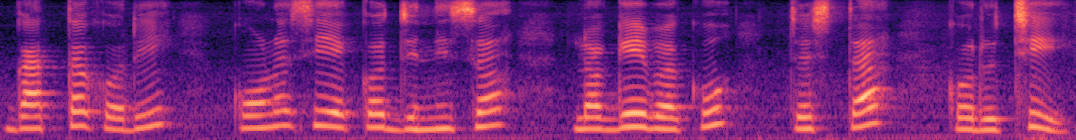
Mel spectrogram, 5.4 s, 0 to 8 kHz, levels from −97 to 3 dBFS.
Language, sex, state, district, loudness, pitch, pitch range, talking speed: Odia, female, Odisha, Nuapada, -18 LUFS, 275 Hz, 245-310 Hz, 100 wpm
